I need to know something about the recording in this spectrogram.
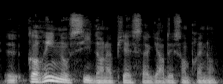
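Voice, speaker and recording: Low-voiced, discreet theatre agent. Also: male voice, animated, mellow, husky, full character voice. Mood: explanatory. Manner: guarded, measured, articulate. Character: discreet, tactful male theatre agent under questioning. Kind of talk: 1950s French radio mystery acting.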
